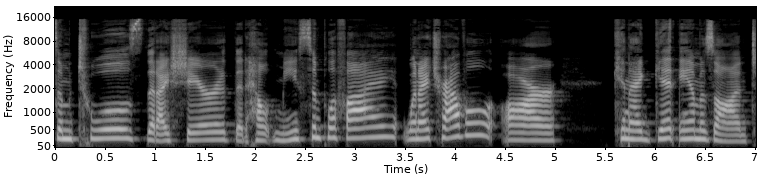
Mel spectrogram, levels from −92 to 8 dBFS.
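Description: From 5.74 to 6.49 s, just after "I travel are can", come CD scratch ticks: four brief clicks about four times a second, each only a few milliseconds, where a disc blemish defeated error correction once per revolution. A spectrogram shows evenly spaced thin vertical broadband lines; the waveform shows tiny spikes or gaps.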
